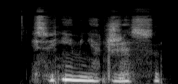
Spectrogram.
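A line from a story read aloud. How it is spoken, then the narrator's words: Muttered. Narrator (Russian): пробормотала Касси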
